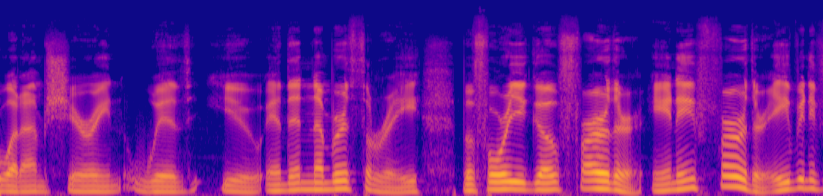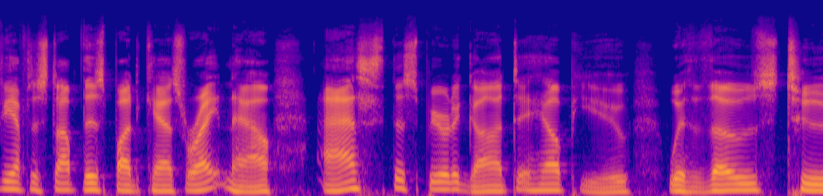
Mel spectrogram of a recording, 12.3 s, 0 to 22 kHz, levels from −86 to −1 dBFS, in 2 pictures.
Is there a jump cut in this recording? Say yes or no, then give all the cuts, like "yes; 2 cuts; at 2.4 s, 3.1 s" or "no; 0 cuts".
no; 0 cuts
